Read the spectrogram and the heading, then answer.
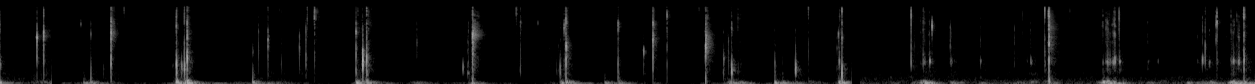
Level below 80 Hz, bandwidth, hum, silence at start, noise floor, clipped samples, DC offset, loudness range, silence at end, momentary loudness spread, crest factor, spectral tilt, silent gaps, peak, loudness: -42 dBFS; 16 kHz; none; 0 s; -65 dBFS; under 0.1%; under 0.1%; 3 LU; 0 s; 20 LU; 30 dB; -1.5 dB/octave; 0.53-0.60 s, 8.54-8.60 s; -6 dBFS; -32 LUFS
